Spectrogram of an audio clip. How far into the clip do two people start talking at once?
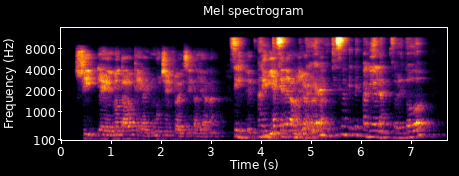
3.6 s

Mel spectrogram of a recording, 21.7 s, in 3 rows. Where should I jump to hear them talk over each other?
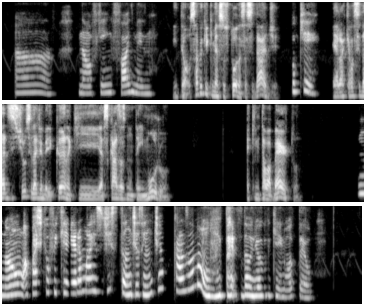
none

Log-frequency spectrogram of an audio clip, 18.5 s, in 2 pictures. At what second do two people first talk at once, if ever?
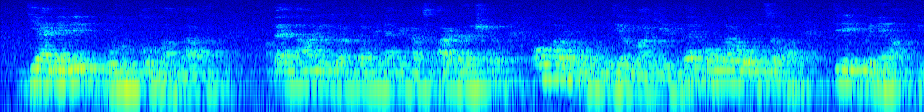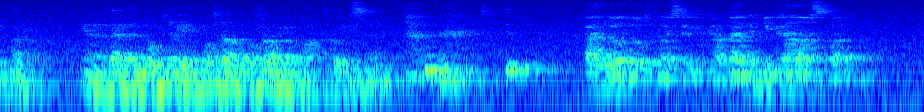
none

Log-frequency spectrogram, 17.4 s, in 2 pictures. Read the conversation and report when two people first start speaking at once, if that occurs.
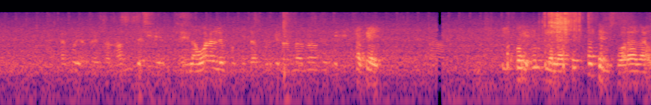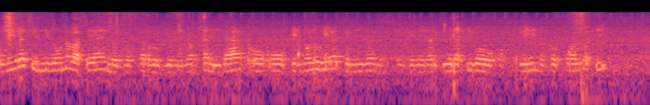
none

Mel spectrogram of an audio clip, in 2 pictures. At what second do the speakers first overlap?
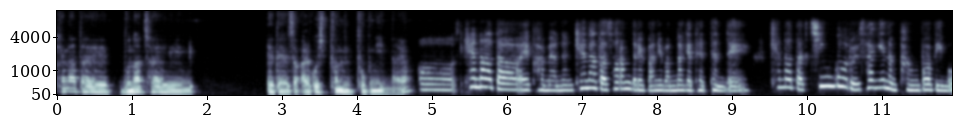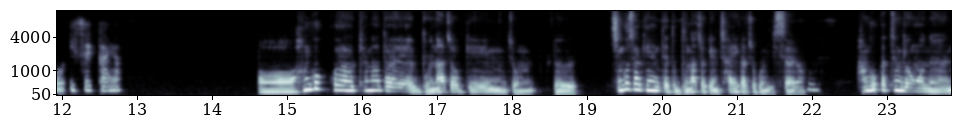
none

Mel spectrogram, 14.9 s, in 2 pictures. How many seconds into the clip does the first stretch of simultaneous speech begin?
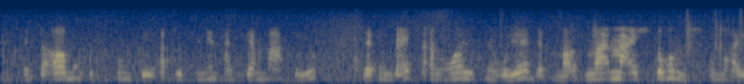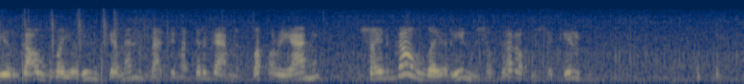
none

